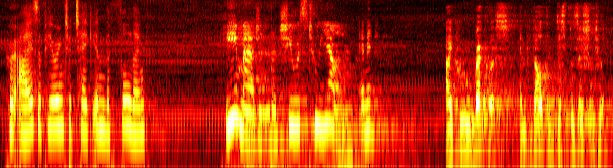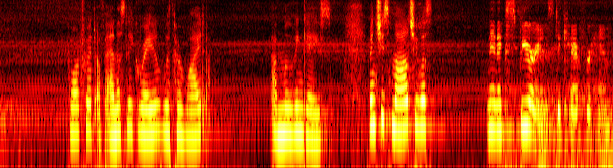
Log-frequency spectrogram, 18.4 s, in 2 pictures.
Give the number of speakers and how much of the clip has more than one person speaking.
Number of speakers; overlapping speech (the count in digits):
3, no overlap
